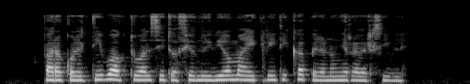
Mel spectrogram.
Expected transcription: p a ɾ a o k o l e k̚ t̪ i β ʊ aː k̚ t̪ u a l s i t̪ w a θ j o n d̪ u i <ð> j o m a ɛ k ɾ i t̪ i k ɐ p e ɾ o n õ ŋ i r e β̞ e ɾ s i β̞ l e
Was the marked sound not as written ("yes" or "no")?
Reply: no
